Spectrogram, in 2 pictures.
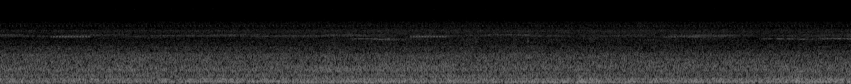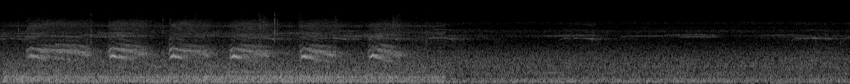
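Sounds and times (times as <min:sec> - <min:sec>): faint steady hum: 0:00.1 - 0:14.0
bird calling: 0:08.5 - 0:13.0.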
